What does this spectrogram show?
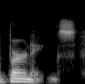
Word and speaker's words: Beornings: therefore the name of the tribe is the Burnings. So, the AI obviously learned how to pronounce these names from people talking about the movies.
